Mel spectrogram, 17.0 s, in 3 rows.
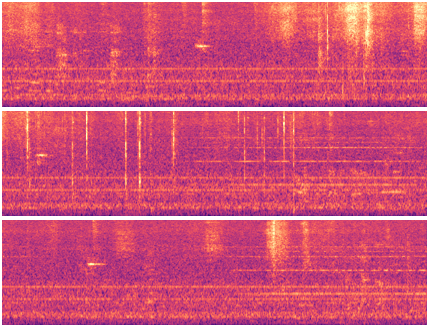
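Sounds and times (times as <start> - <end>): train interior hum: 0.0 - 17.0
sharp clicks and ticks: 6.0 - 8.1.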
